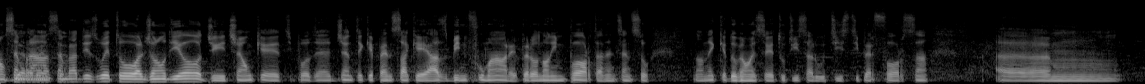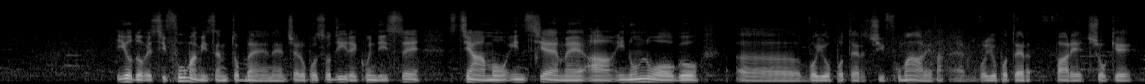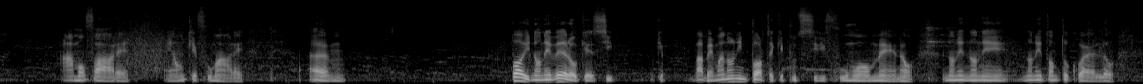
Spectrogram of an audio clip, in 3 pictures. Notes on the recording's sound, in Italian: Una puntata registrata dal vivo a una serata a tema Pigneto (il quartiere di Roma) tenuta però assurdamente ai Parioli, organizzata da Zero, la rivista che ormai da sempre racconta la vita notturna delle città italiane.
